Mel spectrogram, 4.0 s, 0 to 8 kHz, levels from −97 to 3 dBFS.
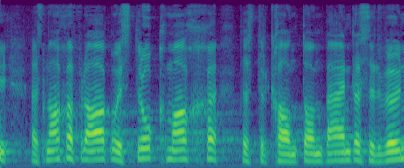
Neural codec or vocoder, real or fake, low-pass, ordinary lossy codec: none; real; 7.2 kHz; none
